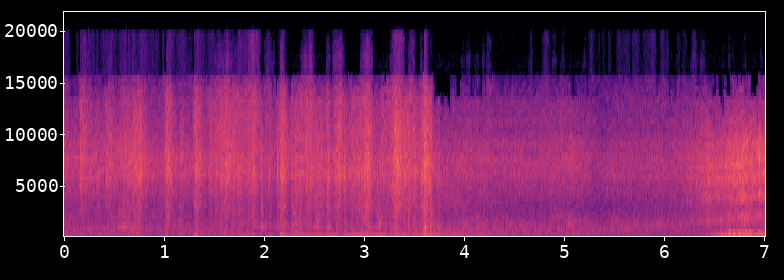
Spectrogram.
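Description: Rough surf breaks along the Chilean coast under strong, gusting wind, a constant roar of waves with buffeting wind noise on the microphone and a fresh surge near the end.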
